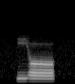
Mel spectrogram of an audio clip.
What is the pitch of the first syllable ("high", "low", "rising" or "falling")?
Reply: low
